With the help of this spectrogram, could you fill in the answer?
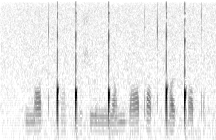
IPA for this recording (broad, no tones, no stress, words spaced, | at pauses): nɛtˤɡ͡ǃa ɡ͡ǃɪʃvɪŋ͡ǃɪn dˤetˤetˤ ŋ͡ǃɵǃʏtˤ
